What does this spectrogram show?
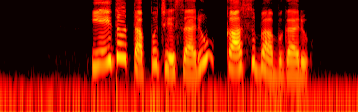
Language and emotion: Telugu, neutral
